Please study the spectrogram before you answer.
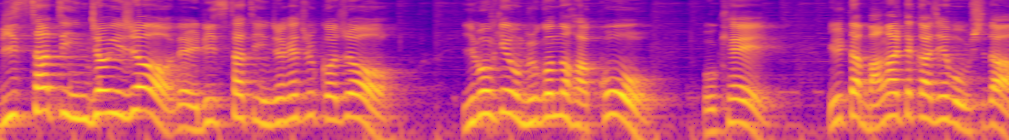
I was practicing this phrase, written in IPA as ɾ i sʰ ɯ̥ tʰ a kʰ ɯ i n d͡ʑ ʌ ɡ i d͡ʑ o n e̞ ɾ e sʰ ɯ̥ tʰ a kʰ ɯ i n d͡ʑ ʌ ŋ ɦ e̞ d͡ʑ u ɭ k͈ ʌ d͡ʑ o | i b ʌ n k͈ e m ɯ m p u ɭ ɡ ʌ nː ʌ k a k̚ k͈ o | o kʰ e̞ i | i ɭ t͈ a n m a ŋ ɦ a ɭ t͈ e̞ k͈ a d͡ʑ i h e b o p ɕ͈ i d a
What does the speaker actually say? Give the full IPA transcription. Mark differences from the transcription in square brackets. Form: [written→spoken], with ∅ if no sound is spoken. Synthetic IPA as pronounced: ɾ i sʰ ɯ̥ tʰ a [kʰ→tʰ] ɯ i n d͡ʑ ʌ [ɡ→ŋ] i d͡ʑ o n e̞ ɾ [e→i] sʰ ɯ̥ tʰ a [kʰ→tʰ] ɯ i n d͡ʑ ʌ ŋ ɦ e̞ d͡ʑ u ɭ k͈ ʌ d͡ʑ o | i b ʌ n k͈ e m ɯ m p u ɭ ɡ ʌ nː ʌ k a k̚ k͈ o | o kʰ e̞ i | i ɭ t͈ a n m a ŋ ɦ a ɭ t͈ e̞ k͈ a d͡ʑ i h e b o p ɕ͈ i d a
